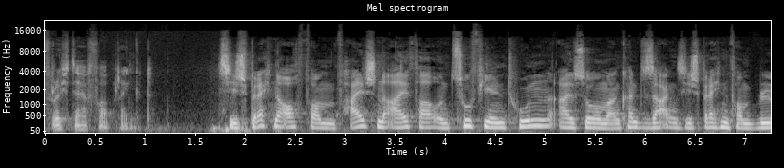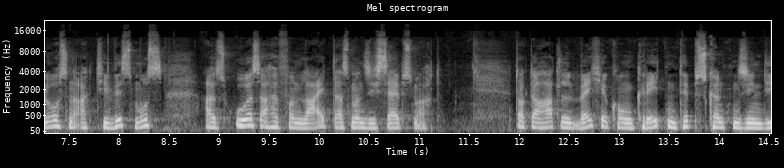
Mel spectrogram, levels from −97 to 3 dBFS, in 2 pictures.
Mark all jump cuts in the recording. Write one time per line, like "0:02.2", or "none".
none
